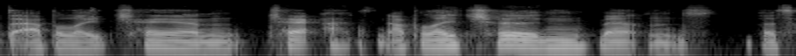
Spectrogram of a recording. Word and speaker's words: Appalachian: It's not the Appalachian Mountains.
